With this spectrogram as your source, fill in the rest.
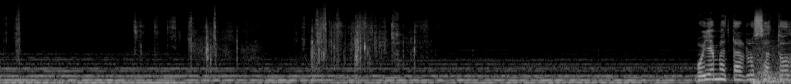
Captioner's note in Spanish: ruido al cerrar; ruido al abrir la hoja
